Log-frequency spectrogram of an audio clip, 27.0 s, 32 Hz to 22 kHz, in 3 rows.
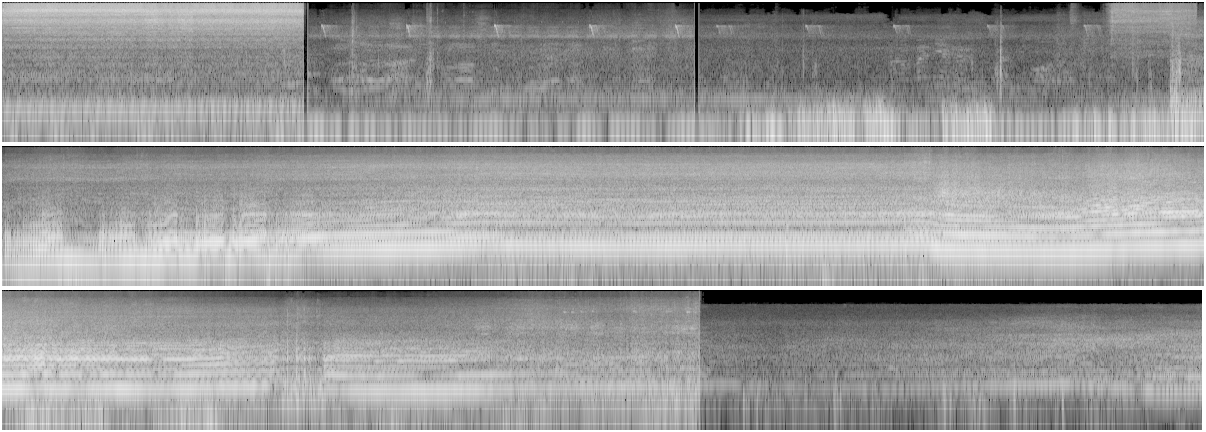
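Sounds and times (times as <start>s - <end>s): car engine accelerating hard: 8.3s - 23.3s.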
